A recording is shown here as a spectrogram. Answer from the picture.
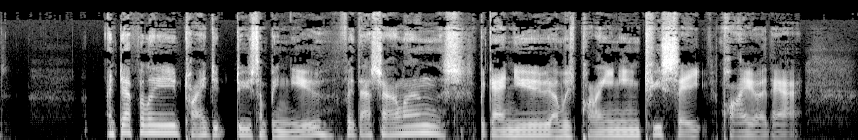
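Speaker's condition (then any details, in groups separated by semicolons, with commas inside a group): Profound deafness; interpreter used on Project Runway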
